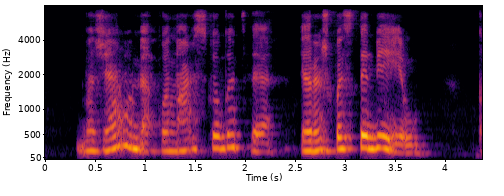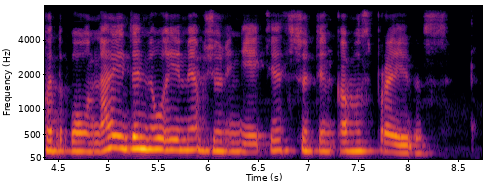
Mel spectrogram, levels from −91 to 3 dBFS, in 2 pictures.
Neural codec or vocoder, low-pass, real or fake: codec, 16 kHz, 4 kbps, FunCodec, trained on LibriTTS, 50 frames a second; 7.2 kHz; fake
